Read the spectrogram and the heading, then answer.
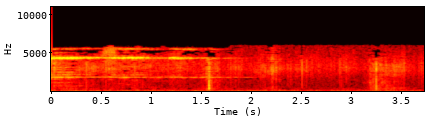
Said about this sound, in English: Answer the doorbell, will you?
